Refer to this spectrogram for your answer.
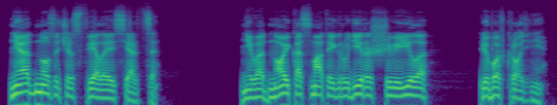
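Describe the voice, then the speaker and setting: A man narrating an audiobook in a measured, expressive storytelling manner. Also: low voice, clean tone, dry recording, clean studio sound.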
